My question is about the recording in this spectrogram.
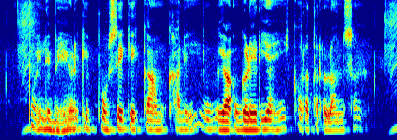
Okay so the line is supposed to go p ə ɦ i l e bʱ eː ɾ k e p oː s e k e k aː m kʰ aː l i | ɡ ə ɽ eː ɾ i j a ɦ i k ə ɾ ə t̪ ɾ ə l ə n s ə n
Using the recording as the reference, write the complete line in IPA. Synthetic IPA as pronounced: p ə ɦ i l e bʱ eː ɽ k e p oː s e k e k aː m kʰ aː l i | ɡ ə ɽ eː ɾ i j a ɦ i k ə ɾ ə t̪ ɾ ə l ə n s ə n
